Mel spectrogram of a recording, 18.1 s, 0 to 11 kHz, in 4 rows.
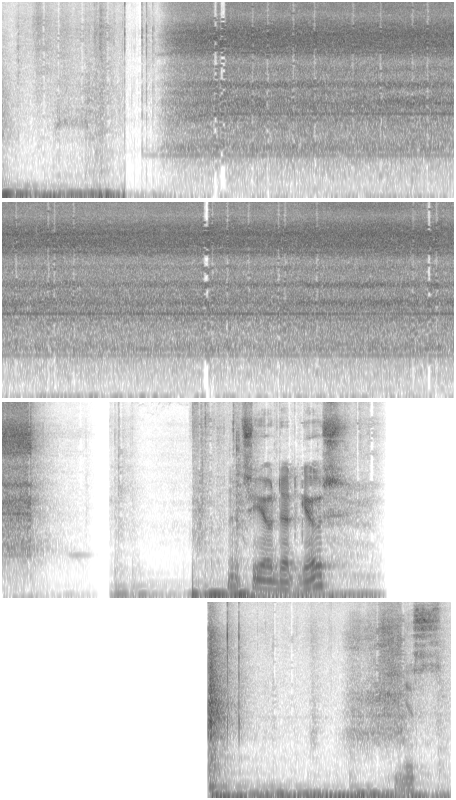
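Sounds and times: hot-air blower running: 1.4 - 9.6.

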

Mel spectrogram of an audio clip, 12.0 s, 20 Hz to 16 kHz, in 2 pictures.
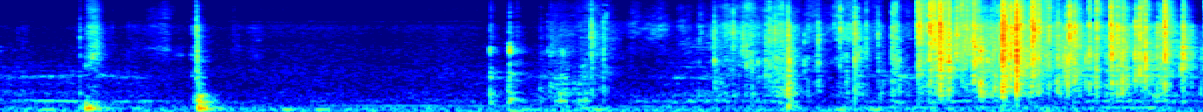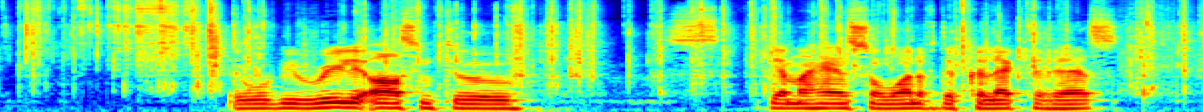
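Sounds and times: foil wrapper crinkling: 2.9 - 12.0.

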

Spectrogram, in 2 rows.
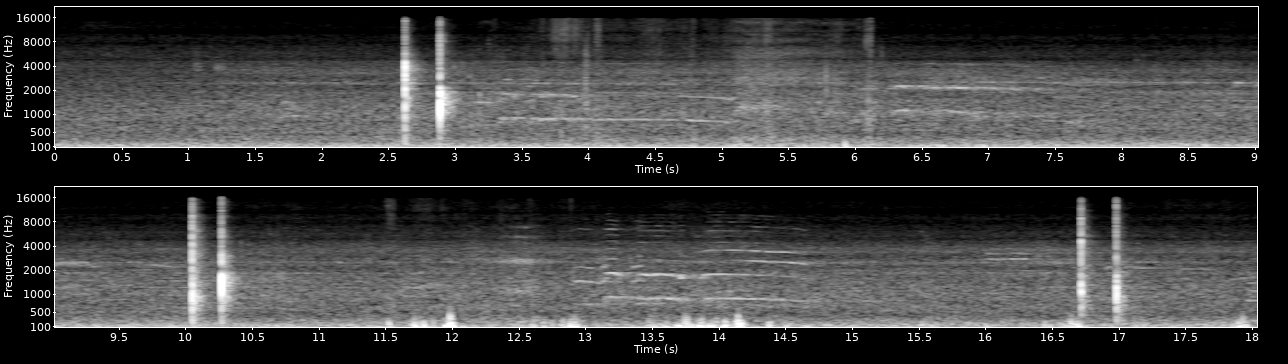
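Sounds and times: rooster crowing: 3.1 - 8.0, 12.8 - 14.8.

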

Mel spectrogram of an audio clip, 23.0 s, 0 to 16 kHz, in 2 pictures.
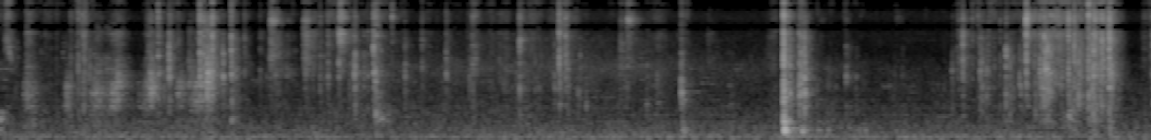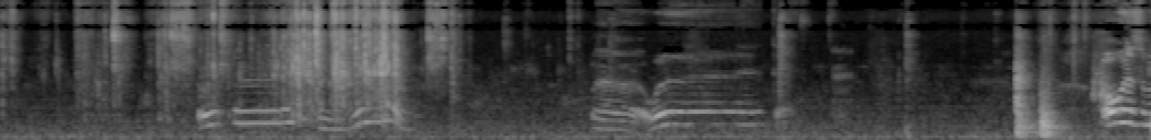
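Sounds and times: plastic wrapper crinkling: 0.5 - 6.1, 9.5 - 16.2.

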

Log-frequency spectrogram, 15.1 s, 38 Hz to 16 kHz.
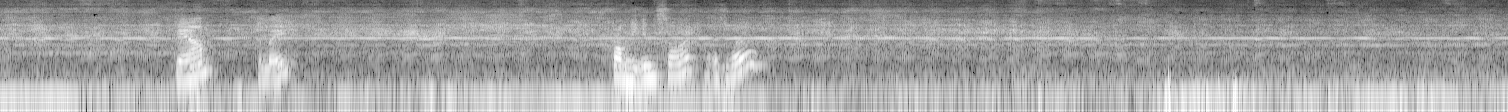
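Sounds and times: electric clippers whining: 0.0 - 15.0.

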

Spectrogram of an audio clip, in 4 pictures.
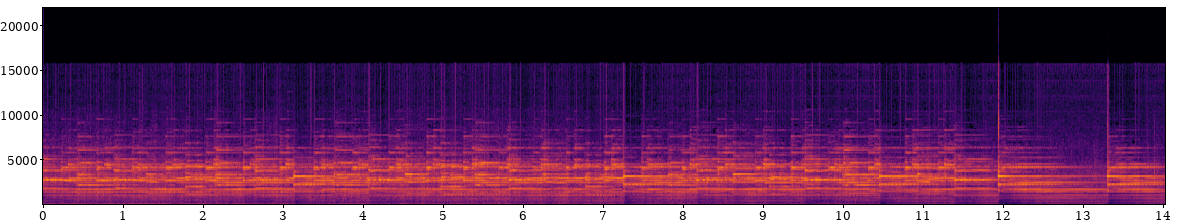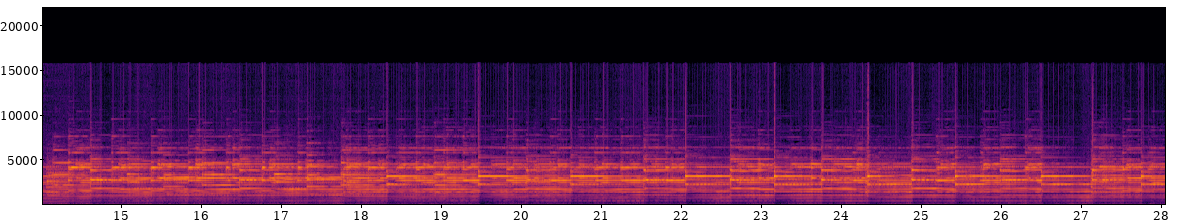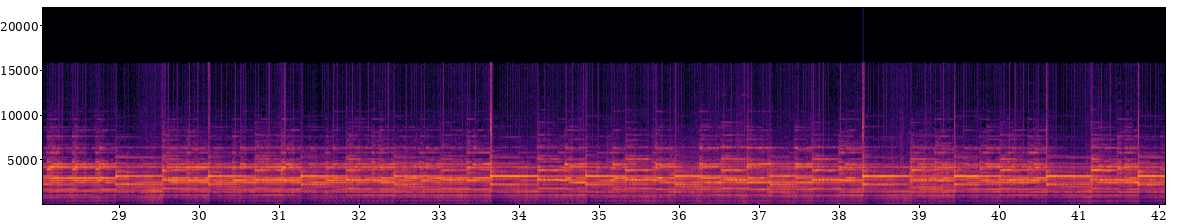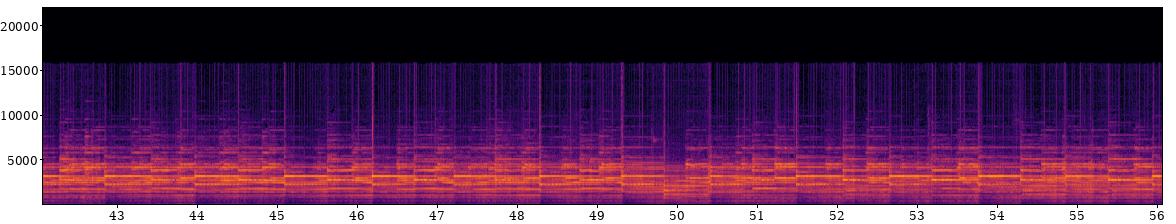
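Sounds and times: church bells pealing: 0.0 - 56.0.

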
